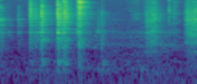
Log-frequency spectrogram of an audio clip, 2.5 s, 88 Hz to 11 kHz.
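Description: A few short metallic clicks and scrapes from hand-working an AR-15's bolt and charging handle while a no-go headspace gauge goes into the chamber. The loudest click comes about a second in.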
